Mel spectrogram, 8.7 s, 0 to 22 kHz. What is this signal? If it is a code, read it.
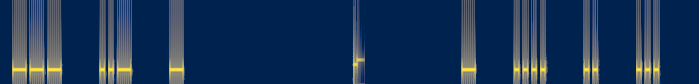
Morse code, heard as a keyed tone, about 22 wpm, spaced as for 12 wpm, 700 Hz. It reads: OUT THIS
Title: 3x Character Spacing - Top 200 Words - 22wpm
